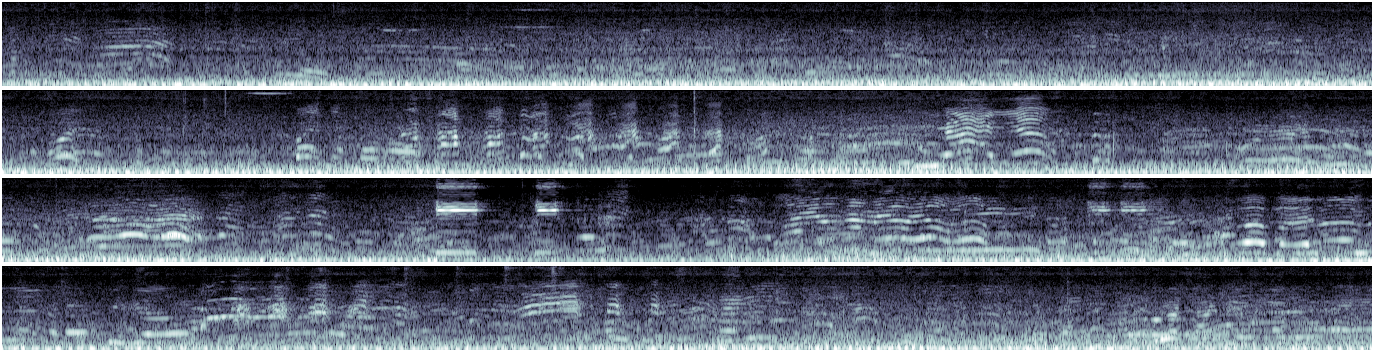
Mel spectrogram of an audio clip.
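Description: Motorbike engines hum steadily close by.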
